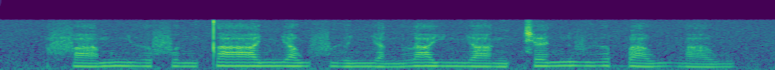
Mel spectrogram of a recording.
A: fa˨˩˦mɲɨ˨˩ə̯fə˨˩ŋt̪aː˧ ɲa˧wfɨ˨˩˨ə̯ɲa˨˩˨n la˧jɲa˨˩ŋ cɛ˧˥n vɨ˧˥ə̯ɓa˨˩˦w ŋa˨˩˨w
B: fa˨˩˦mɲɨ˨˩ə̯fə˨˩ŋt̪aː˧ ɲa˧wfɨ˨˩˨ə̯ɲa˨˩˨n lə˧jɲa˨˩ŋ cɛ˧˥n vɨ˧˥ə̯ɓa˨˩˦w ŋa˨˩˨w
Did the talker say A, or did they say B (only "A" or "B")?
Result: A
